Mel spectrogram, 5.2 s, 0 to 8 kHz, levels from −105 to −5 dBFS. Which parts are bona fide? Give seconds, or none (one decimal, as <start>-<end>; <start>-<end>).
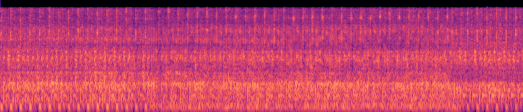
0.0-1.5; 4.6-5.2

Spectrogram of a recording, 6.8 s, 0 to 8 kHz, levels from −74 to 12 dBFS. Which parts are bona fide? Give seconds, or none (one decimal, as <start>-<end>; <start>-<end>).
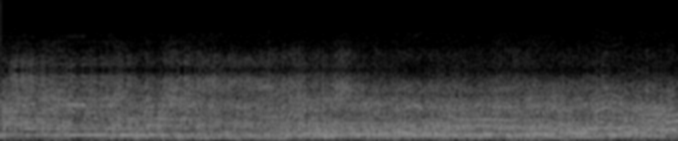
0.0-2.0; 3.9-4.7; 5.9-6.8

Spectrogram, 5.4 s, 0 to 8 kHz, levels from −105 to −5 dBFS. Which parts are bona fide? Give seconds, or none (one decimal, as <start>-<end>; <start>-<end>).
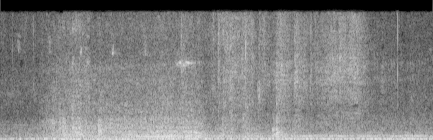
0.0-1.8; 5.0-5.4

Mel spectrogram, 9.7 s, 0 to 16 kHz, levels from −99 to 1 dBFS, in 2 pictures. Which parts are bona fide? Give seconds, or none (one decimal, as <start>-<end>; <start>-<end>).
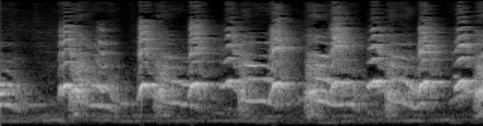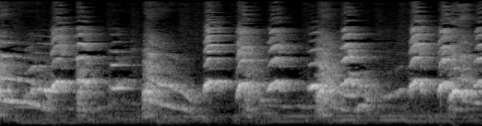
0.0-0.6; 1.2-2.2; 5.6-7.0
